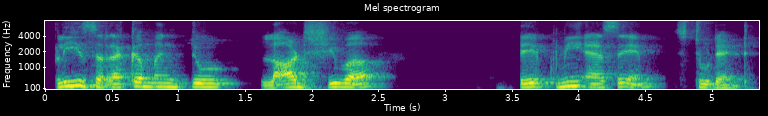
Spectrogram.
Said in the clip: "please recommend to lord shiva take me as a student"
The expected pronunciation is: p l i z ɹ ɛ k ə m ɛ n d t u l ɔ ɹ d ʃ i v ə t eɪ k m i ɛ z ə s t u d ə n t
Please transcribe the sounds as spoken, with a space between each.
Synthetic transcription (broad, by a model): p l i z ɹ ɛ k ə m ɛ n d t u l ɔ ɹ d ʃ i v ə t eɪ k m i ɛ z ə s t u d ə n t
